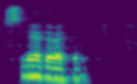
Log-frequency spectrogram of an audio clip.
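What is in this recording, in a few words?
"sledovatel", Russian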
